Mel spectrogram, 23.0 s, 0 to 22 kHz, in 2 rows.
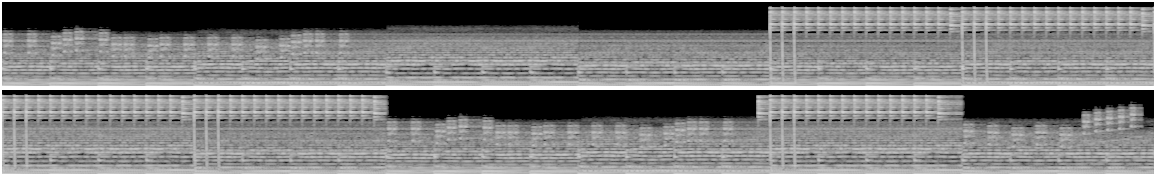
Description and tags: SNAKE IN DA GRASS
This is part of the Electro Experimental. Calming I think.
- recorded and developed August 2016. I hope you enjoy.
